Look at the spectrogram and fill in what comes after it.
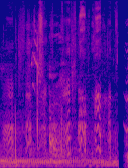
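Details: Dax bloodline American Bully puppies in Hoshiarpur, Punjab, letting out short wavering whines and yelps in quick succession over a low background hum, ending with a brief cut to silence.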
